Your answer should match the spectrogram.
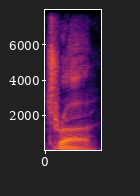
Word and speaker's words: Citra: Citra, it's pronounced.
